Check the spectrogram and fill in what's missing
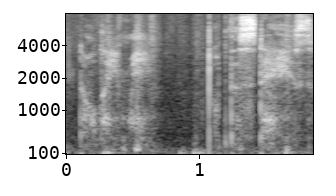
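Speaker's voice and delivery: barely voiced, very soft whisper. Video host addresses his own facial hair mid-video, whispering to beard. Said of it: "[whispers to beard]".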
